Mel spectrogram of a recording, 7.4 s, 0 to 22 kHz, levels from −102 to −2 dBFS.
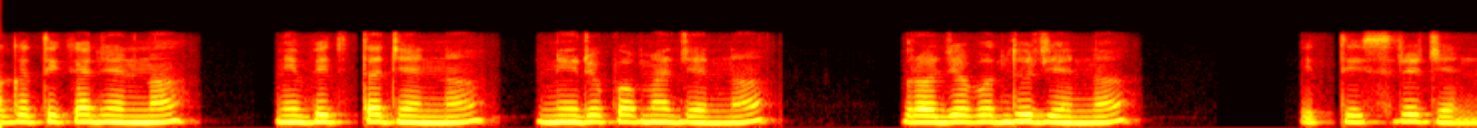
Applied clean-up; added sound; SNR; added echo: none; none; none; none.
